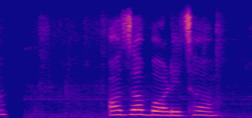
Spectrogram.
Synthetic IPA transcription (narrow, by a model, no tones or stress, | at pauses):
ʌd͡zʌbʌɽet͡sʰʌ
